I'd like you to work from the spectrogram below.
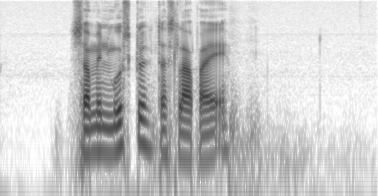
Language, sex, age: Danish, male, 36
